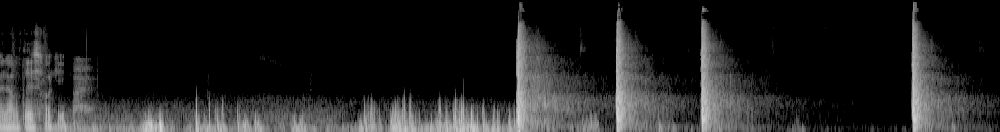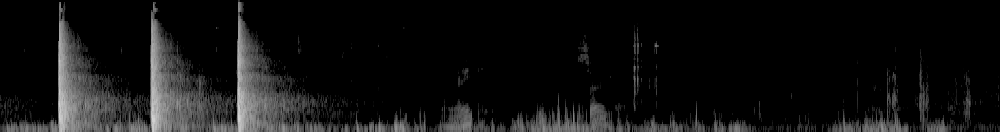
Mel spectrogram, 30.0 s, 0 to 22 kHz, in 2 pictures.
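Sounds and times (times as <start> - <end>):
pistol shots: 7.8 - 9.9, 10.5 - 11.2, 13.7 - 14.4, 15.9 - 16.6, 17.2 - 18.0, 18.6 - 19.4.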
